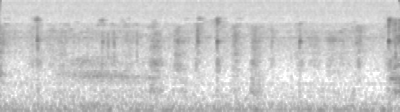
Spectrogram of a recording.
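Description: Faint scratching and light tapping of a stylus writing a word.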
